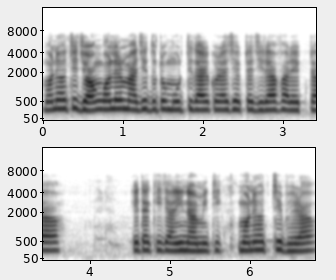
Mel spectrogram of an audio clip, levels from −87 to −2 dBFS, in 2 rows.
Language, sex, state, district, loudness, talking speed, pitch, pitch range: Bengali, female, Jharkhand, Jamtara, -19 LUFS, 185 wpm, 245 Hz, 230-250 Hz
